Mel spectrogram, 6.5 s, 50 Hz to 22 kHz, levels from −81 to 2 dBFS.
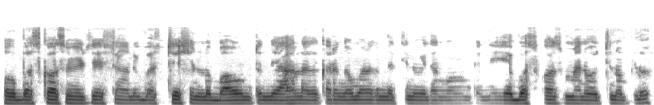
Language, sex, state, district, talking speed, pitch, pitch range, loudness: Telugu, male, Andhra Pradesh, Guntur, 185 wpm, 125 Hz, 120-125 Hz, -21 LUFS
